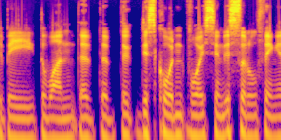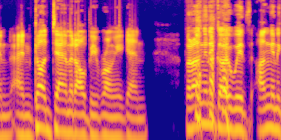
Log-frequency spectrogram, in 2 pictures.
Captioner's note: laughs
